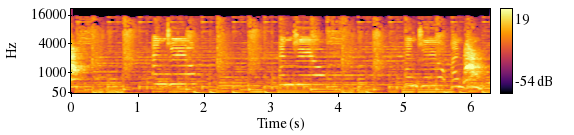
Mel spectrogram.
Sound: clap – Clap

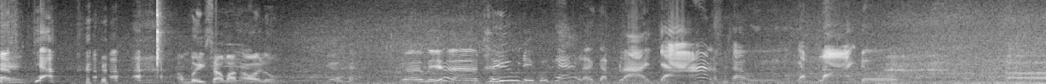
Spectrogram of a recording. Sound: laughing

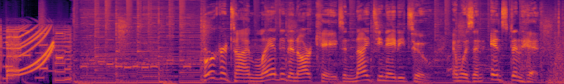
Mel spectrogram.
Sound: arcade sounds

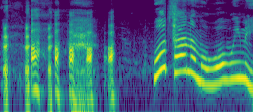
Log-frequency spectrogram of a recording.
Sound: both laughing

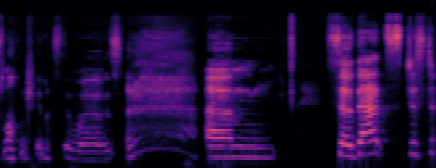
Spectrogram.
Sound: laughing

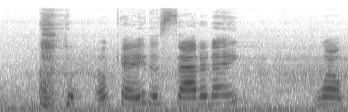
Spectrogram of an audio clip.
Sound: laughs

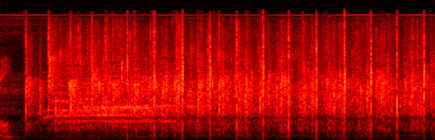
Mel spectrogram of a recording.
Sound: audience applauds

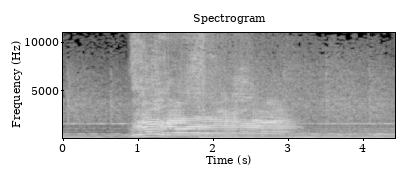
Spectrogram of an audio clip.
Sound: unicron screams in pain

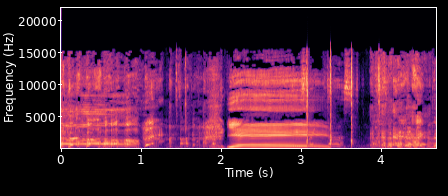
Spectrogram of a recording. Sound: laughter; gags; laughter

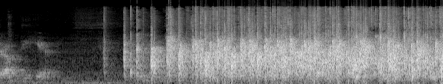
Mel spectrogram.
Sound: audience claps

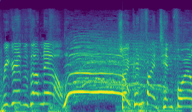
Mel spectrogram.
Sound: crowd cheering

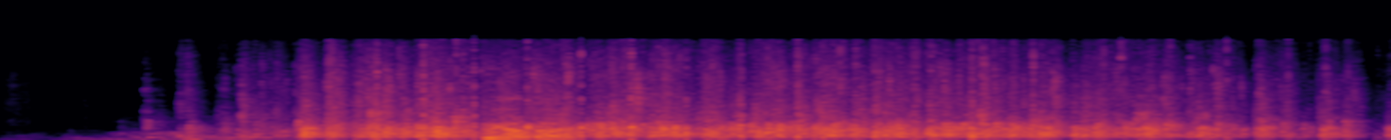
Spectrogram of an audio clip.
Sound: applause

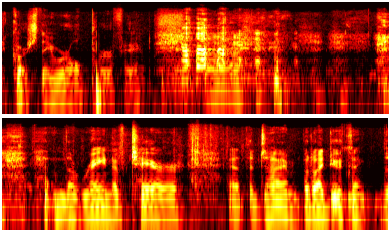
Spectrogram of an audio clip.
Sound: laughter

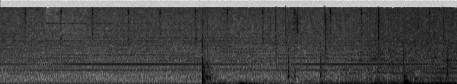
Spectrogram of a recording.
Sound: clock ticks; eerie atmospheric noise

